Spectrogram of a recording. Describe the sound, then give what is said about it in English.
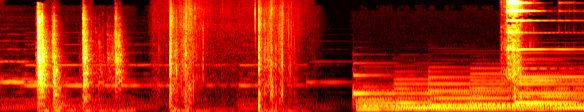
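A few dull thumps come first, then a doorbell chimes with a bright, ringing tone that sustains, struck a second time before fading out. It is fairly clear, with no voices. “He rang the doorbell.”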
